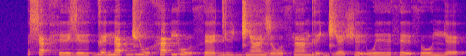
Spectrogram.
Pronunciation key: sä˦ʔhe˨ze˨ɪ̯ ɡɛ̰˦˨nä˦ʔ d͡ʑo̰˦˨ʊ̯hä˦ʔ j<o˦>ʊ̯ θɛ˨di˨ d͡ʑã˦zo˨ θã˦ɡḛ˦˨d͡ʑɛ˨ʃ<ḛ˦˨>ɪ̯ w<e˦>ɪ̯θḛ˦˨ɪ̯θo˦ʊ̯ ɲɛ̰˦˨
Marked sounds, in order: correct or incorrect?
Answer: incorrect, correct, correct

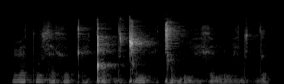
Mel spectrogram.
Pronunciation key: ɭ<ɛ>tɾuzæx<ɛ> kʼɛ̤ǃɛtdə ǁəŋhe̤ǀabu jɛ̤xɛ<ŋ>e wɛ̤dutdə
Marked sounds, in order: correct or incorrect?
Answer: correct, incorrect, correct

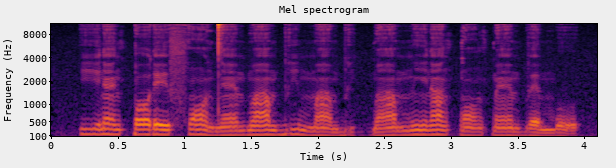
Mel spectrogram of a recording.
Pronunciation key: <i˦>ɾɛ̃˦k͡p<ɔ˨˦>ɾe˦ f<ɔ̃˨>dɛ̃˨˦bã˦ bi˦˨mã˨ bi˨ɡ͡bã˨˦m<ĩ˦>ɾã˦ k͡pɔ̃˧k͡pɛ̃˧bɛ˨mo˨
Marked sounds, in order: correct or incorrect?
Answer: correct, incorrect, incorrect, correct

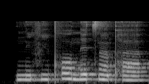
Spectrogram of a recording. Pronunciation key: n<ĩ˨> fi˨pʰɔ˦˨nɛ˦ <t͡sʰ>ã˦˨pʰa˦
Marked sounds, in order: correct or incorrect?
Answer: correct, incorrect

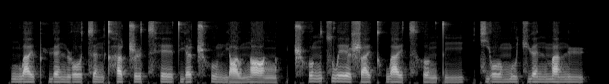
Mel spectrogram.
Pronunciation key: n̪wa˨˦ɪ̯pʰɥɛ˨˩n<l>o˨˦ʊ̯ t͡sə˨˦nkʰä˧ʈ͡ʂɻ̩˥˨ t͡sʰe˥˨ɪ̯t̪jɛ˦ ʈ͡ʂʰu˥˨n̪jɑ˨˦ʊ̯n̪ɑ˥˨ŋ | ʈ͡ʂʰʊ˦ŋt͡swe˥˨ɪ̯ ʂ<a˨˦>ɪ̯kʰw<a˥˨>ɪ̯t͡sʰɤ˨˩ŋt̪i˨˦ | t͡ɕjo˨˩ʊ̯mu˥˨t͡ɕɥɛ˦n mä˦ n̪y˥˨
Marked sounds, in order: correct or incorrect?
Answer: incorrect, correct, correct

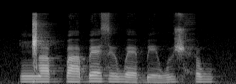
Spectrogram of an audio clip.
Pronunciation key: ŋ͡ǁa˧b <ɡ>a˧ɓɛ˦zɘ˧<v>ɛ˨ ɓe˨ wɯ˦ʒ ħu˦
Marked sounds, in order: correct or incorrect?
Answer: incorrect, incorrect

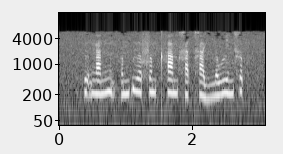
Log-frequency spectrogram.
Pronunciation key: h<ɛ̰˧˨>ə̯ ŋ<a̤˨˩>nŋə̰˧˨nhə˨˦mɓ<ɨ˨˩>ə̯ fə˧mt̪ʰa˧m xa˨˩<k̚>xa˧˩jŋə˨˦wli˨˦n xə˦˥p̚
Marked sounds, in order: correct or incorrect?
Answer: incorrect, incorrect, incorrect, incorrect

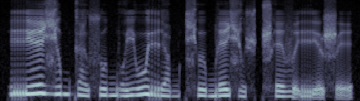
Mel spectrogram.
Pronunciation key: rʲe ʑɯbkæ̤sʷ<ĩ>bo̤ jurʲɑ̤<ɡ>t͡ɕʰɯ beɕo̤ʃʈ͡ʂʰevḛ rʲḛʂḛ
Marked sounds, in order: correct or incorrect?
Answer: incorrect, incorrect

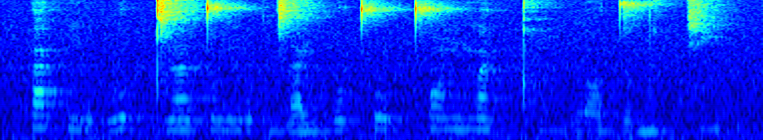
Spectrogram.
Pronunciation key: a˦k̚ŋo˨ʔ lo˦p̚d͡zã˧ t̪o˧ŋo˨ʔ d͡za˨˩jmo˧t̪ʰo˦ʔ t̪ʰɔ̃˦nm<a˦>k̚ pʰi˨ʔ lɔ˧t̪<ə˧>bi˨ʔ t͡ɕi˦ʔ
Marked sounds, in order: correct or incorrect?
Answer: incorrect, correct

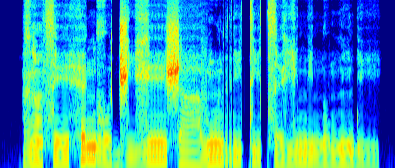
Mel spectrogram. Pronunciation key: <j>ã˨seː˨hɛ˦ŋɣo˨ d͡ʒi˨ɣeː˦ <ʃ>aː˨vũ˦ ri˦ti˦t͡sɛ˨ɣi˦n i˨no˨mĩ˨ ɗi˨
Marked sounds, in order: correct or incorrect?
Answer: incorrect, correct

